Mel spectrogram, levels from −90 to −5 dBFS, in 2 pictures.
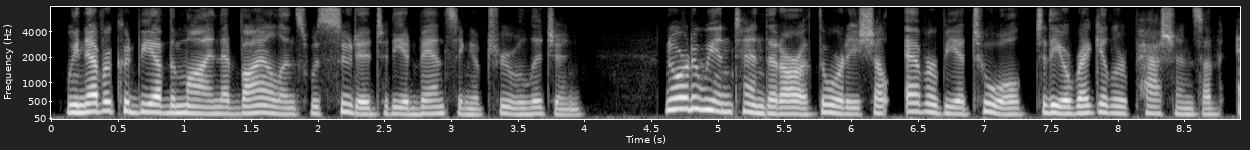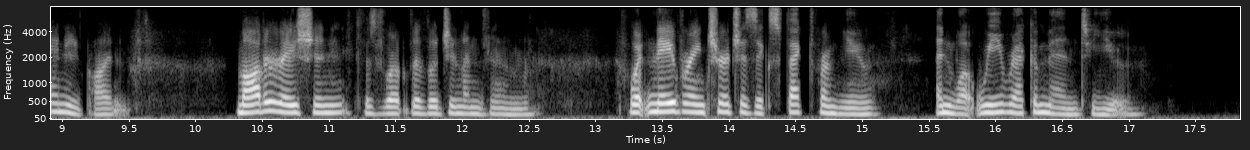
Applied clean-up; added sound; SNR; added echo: neural diffusion model UNIVERSE++.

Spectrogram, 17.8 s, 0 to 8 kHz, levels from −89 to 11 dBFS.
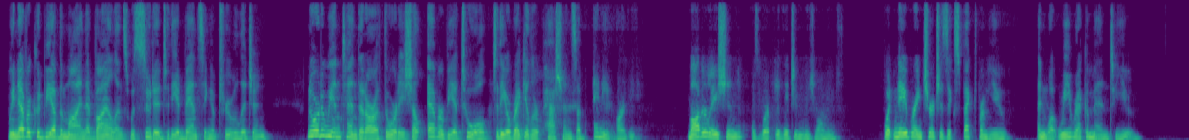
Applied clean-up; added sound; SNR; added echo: neural mask model DeepFilterNet 3.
